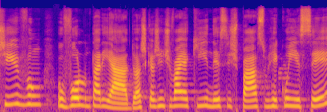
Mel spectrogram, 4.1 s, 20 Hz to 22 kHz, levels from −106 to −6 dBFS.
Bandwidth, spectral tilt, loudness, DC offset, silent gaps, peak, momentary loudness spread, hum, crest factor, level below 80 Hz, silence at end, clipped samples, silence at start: 17.5 kHz; -3 dB/octave; -22 LUFS; under 0.1%; none; -4 dBFS; 7 LU; none; 18 dB; -56 dBFS; 0 s; under 0.1%; 0 s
